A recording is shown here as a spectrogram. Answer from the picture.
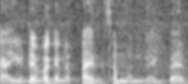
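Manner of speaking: acted scornful laughter. Retelling a Tinder date who laughed at her: imitating someone laughing mockingly. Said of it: "this person literally laughed at me like".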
